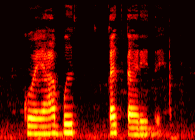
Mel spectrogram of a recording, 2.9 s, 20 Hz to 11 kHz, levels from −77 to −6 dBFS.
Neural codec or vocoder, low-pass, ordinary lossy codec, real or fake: vocoder, 44.1 kHz, 128 mel bands every 512 samples, BigVGAN v2; 9.9 kHz; AAC, 64 kbps; fake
